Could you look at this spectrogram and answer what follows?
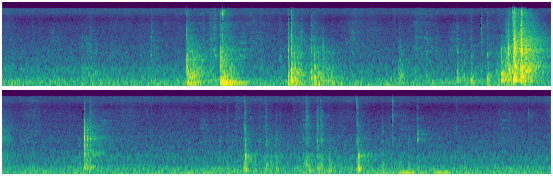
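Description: Large plastic toy castle playset being handled and turned around on a tabletop: a series of knocks and rubs, the loudest a short scrape about five seconds in, then a few lighter clicks as its small plastic elevator piece is handled.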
